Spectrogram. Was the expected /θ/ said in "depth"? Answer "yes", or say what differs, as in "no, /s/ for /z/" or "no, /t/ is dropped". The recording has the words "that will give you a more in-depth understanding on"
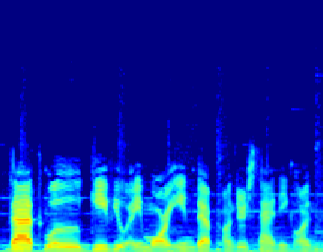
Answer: no, /t/ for /θ/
